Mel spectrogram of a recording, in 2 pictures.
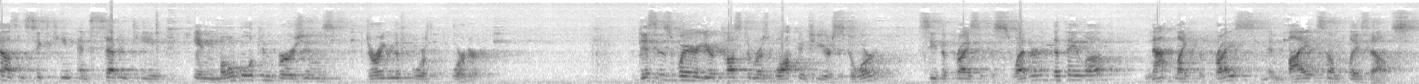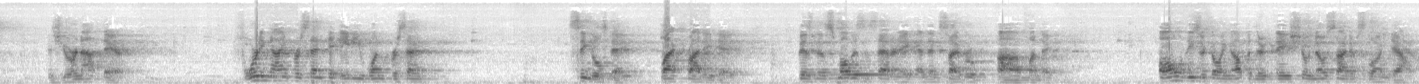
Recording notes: Keynote: Appetite For Disruption in Flint. For the first keynote of 2018. The audience was awesome.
